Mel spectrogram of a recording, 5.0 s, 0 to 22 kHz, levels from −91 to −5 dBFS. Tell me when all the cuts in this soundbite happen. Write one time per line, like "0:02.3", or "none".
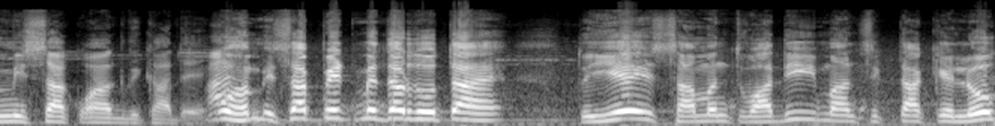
0:01.0

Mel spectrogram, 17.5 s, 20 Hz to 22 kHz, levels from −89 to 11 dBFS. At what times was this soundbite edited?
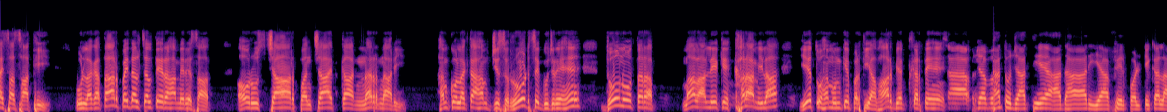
0:14.9

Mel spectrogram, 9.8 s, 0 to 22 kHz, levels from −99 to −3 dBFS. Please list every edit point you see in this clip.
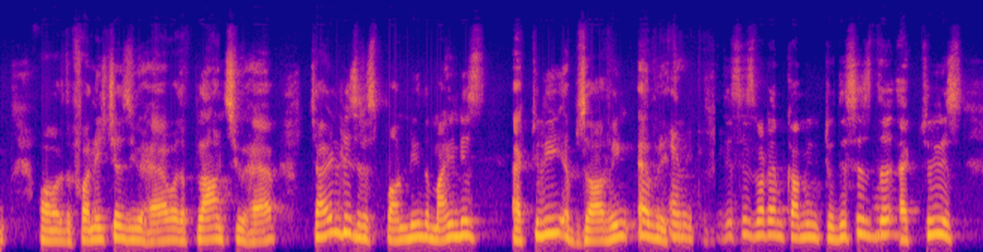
0:07.2

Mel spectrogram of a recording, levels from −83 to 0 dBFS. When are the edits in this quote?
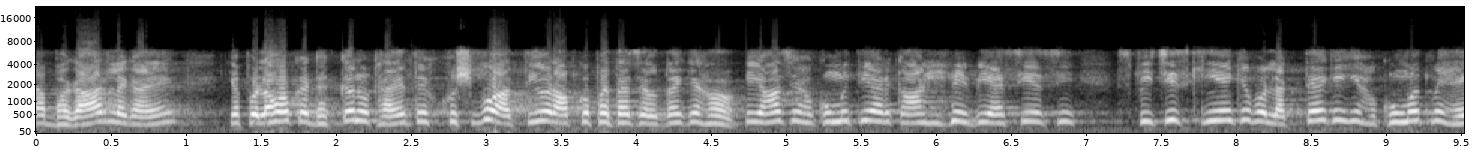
0:04.7

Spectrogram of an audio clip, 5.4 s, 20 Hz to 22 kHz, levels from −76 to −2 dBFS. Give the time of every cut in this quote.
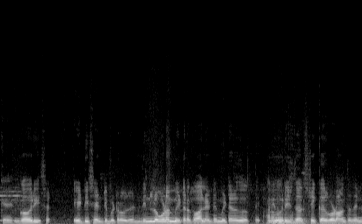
0:03.9

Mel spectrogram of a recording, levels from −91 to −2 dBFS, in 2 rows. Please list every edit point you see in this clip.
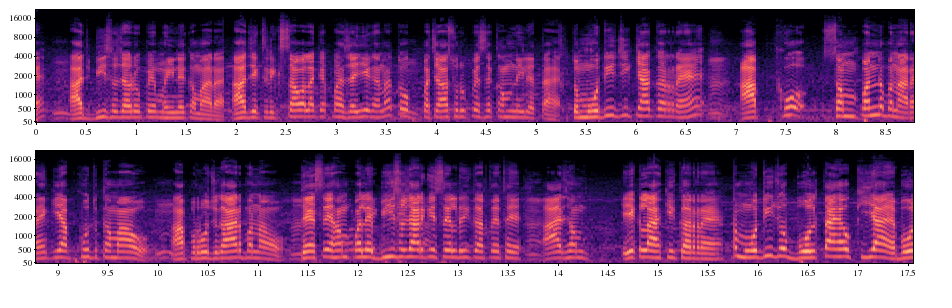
0:05.2
0:11.3
0:15.7

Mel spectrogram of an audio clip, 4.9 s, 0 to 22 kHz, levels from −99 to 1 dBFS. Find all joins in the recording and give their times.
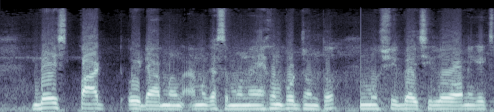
0:03.6

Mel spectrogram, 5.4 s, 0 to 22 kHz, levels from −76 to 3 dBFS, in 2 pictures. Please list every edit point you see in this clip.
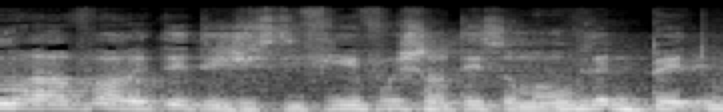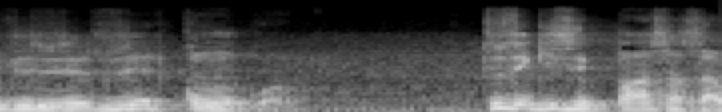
none

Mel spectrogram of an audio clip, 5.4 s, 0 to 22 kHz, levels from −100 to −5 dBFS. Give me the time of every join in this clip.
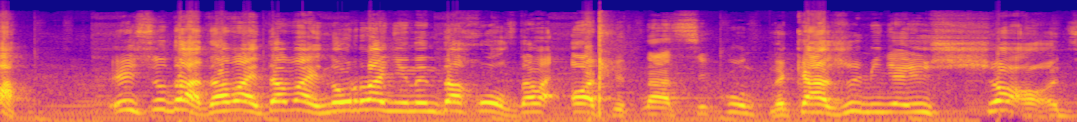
0:03.8

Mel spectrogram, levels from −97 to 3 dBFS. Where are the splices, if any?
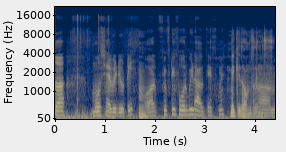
0:01.6

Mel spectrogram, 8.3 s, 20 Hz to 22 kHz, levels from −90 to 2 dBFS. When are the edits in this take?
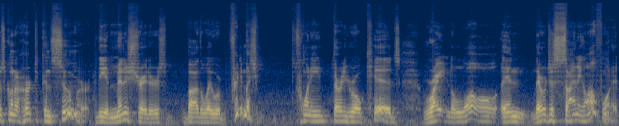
0:01.3
0:03.0

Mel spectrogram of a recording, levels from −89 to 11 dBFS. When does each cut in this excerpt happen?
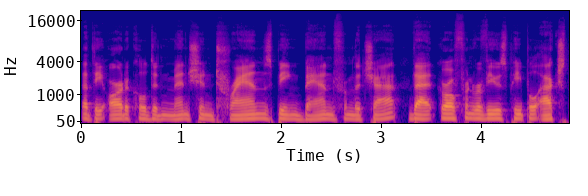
0:03.4

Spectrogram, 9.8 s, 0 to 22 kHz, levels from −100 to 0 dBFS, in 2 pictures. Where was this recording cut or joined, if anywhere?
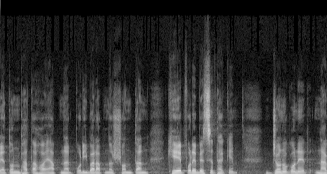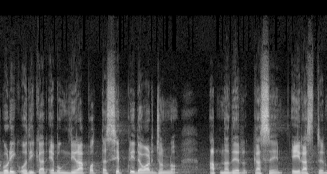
none

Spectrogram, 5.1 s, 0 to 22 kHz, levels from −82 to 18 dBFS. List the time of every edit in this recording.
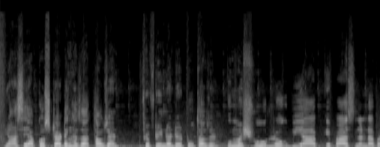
0:02.9

